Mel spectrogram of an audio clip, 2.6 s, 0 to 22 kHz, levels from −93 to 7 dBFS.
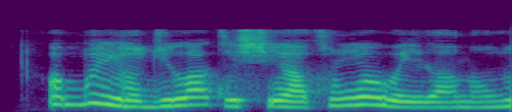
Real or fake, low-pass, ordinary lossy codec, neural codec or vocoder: fake; 7.2 kHz; MP3, 64 kbps; codec, 24 kHz, 1 kbps, SNAC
